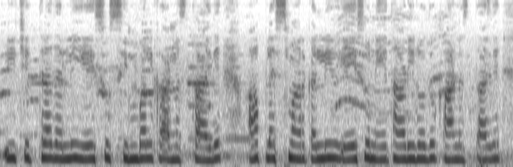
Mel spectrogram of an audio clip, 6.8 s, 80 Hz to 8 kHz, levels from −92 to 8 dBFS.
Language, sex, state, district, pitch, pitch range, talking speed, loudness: Kannada, female, Karnataka, Bellary, 240 Hz, 230-250 Hz, 125 wpm, -22 LUFS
